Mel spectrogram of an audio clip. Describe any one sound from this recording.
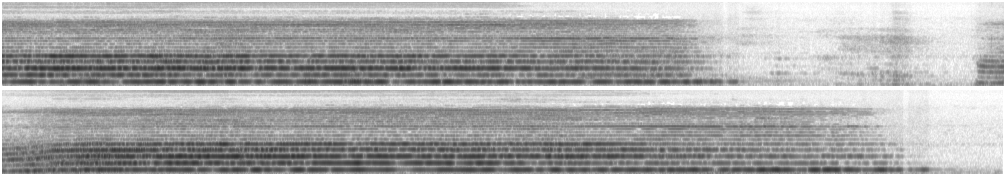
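A group of women chant a long, steady om in unison, pausing for a breath midway.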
